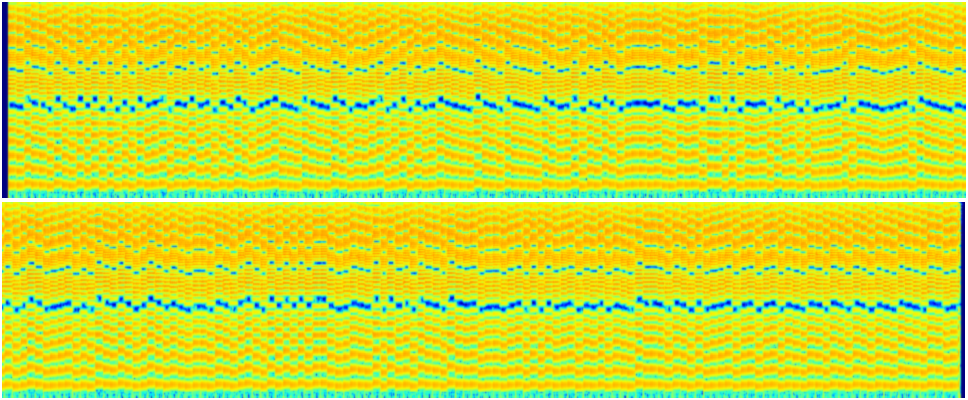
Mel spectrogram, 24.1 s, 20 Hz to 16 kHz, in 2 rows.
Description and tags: Wavering Text Scroll G3 6 165
A sound made in Famitracker that could be used during scrolling text to portray a character talking. The notes are based around G of the 3rd octave.
8-bit, game, old, play, read, scroll, text, video, wavering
